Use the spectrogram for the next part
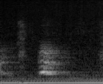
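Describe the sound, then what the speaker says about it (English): A pet dog gives a single bark outside, fairly brief and moderately loud over a steady low hum, with no one talking. "my dog is barking right now"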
